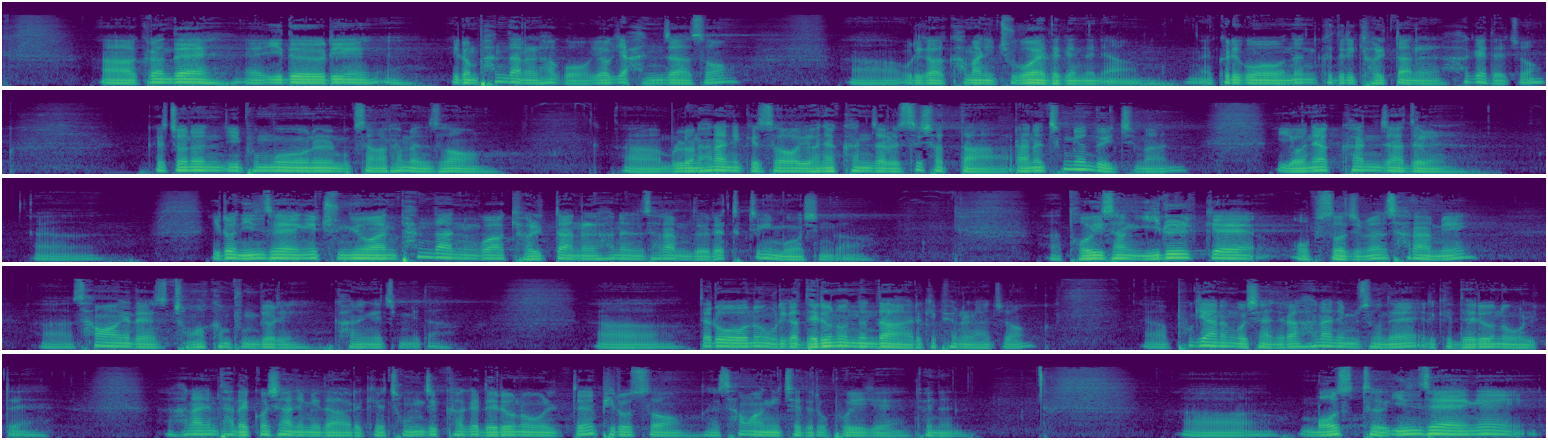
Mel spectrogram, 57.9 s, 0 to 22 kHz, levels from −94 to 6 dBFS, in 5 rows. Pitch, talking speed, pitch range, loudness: 105 Hz, 250 characters per minute, 95-115 Hz, -29 LUFS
